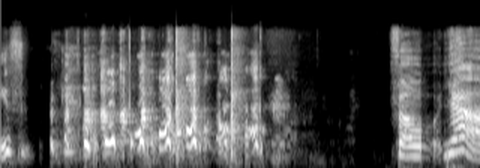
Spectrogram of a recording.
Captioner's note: laughing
